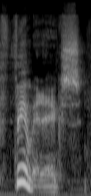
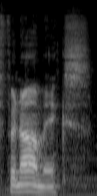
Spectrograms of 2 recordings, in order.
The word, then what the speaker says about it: Phenomix: I mean, trust me, nobody pronounces my channel name right. Like, nobody's like phenomics. like they're like feminics and or they'll just say they don't know how to pronounce my name and yeah, but in my mind it's like oh it's the word phenom and then so it's phenomics.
